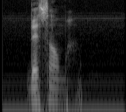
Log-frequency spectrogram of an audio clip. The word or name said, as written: decembre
